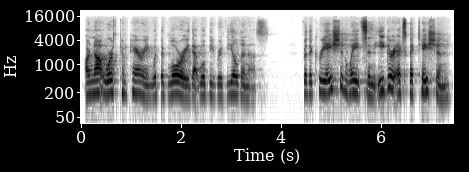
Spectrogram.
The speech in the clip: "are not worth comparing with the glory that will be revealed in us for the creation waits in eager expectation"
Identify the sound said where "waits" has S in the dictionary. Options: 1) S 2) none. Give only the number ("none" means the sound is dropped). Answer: 1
